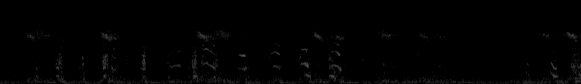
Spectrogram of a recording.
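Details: Young Yorkshire Terrier puppies, four weeks of age, making a steady stream of shrill squeaks and short descending whines, calls overlapping closely with little pause between them.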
